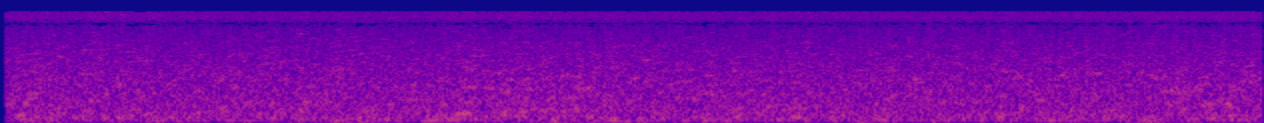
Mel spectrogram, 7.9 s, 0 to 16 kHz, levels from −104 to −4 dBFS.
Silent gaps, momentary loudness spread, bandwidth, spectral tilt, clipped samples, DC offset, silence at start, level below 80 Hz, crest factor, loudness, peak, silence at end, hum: none; 1 LU; 11.5 kHz; -3 dB/octave; under 0.1%; under 0.1%; 0.05 s; -74 dBFS; 14 dB; -58 LUFS; -44 dBFS; 0 s; none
